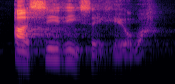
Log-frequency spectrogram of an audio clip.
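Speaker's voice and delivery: sepulchral put-on voice. Imitating how prophets talk, a put-on voice from beyond the grave. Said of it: "ponen una voz así todo eh, como de ultratumba".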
